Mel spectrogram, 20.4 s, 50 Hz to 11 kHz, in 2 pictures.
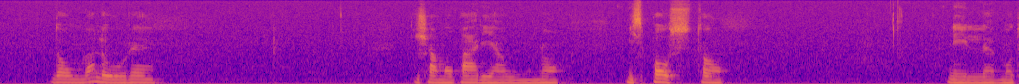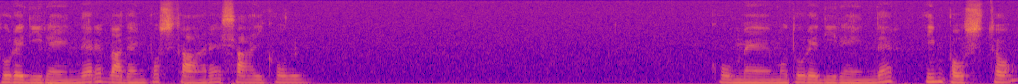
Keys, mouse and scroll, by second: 0.4 middle drag, 1.0-1.8 middle drag, 2.9-3.6 shift+middle drag, 6.2 click, 8.3-9.2 scroll up 4, 9.5-10.7 drag, 18.0-20.0 drag.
